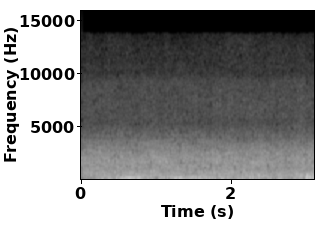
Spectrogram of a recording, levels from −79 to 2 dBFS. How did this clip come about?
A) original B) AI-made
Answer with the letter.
B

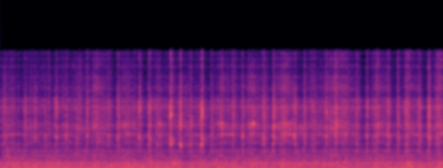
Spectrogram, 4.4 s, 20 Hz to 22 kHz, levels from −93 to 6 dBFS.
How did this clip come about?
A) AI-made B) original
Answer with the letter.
A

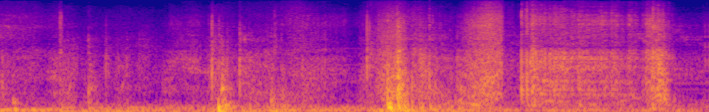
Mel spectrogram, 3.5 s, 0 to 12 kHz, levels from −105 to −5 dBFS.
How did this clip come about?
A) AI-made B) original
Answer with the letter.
B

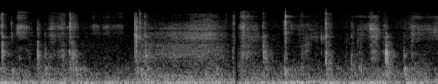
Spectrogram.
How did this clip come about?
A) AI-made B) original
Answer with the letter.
B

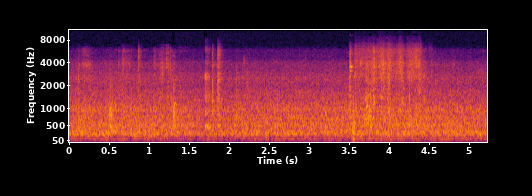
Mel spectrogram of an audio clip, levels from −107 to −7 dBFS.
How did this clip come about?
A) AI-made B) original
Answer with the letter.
B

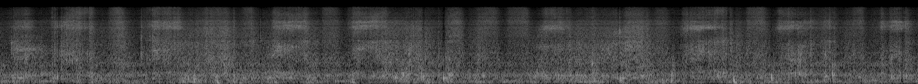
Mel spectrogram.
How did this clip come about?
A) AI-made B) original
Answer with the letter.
A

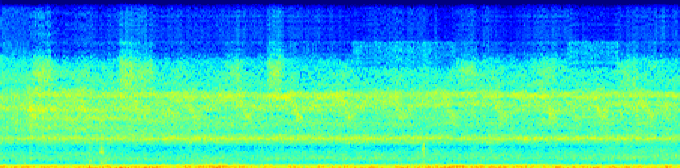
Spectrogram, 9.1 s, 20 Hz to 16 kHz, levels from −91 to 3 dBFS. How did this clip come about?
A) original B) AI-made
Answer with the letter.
B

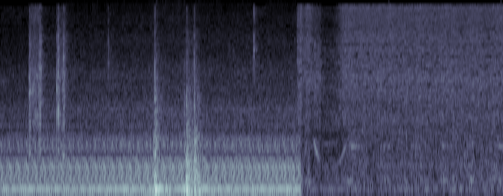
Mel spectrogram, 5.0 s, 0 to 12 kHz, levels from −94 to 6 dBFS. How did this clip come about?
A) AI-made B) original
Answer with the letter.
B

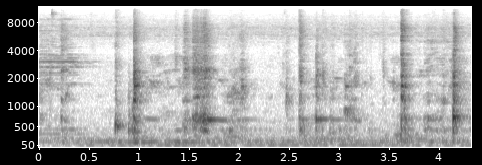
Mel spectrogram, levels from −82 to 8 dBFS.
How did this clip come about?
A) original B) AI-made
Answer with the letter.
A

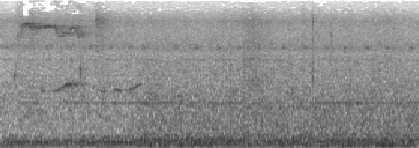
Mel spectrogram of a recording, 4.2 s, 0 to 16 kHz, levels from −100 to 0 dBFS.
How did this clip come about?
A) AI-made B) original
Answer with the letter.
B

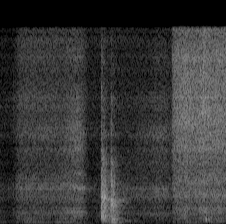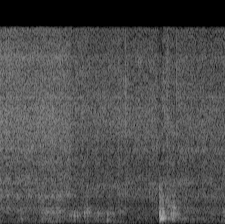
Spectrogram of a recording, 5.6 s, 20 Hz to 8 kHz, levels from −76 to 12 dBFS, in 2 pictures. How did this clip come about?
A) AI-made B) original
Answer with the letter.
A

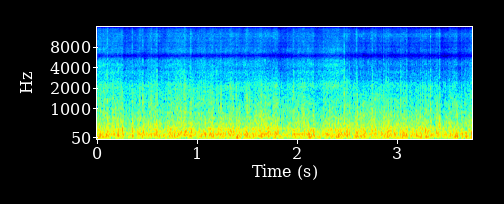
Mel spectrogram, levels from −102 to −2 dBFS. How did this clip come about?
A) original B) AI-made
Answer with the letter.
B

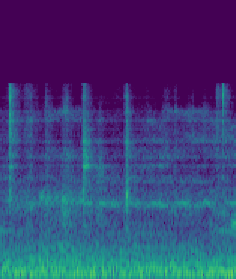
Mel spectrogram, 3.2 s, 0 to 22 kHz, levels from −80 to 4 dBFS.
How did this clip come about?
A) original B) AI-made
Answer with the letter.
B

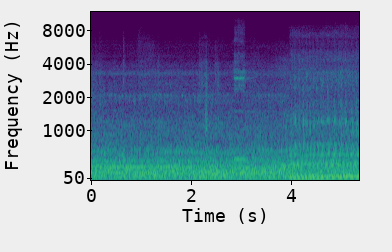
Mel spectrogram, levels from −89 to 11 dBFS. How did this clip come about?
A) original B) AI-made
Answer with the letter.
B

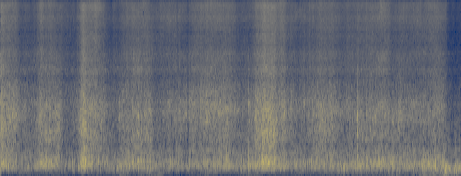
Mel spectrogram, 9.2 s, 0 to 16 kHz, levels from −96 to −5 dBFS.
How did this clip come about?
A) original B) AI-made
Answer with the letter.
B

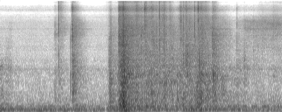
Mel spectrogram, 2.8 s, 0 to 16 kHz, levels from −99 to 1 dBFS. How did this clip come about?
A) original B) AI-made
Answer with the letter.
B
